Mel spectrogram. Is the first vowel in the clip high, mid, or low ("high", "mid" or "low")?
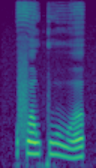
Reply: mid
